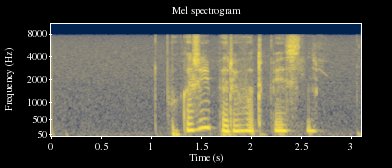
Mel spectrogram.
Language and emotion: Russian, neutral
